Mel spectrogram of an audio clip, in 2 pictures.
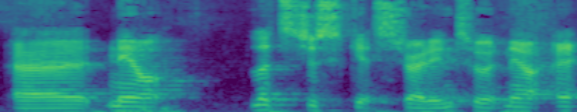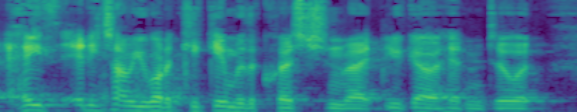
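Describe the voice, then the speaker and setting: A man's voice: mid-range voice, fast, a bit bright. An Australian man hosting a podcast, joking and rambling casually and often breaking off mid-thought. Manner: jokey, rambling, self-interrupting. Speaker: podcast host.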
